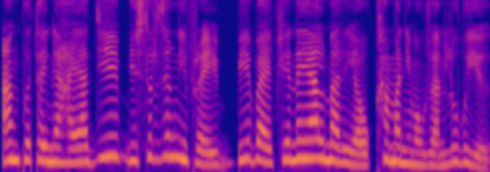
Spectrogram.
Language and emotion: Bodo, disgusted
